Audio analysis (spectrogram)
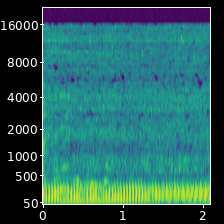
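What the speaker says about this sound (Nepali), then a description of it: "उता दाइले बाइक चढेर चलाउनु भएको छ" A motorbike being ridden nearby in Thini village, Mustang, gives a continuous low puttering engine drone, moderately distant and fairly quiet, holding steady without revving.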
